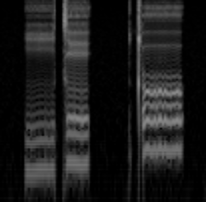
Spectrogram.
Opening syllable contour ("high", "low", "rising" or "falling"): low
